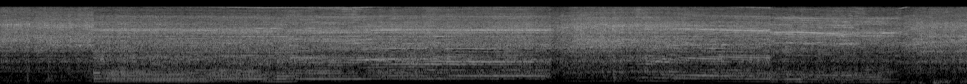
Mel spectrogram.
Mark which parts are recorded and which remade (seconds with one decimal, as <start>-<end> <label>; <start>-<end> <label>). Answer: 0.0-4.1 recorded; 4.1-6.7 remade; 6.7-9.7 recorded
